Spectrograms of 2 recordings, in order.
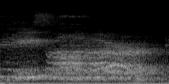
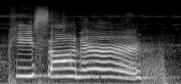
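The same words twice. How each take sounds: First: Group repeat. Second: Loud, high, slow sung call; chanted proclamation. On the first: Real, not acted. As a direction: say it back together. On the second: Shown as a demonstration. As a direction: sing it out. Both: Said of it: "repeat after me".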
